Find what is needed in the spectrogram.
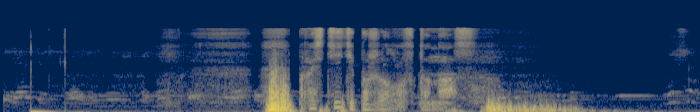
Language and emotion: Russian, sad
